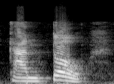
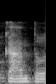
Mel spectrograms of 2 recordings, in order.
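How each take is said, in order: First: The stress is on the last syllable. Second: The stress is on the first syllable. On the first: She sang. "It's all about how you say it ... With that accent mark, it changes to she sang" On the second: I sing. "present tense, I'm going to say yo canto"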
